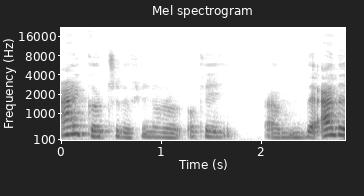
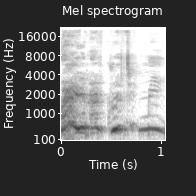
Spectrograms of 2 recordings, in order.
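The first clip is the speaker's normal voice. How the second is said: shrill, very high, raised screaming voice; 7 dB louder than usual. Retelling a colleague confronting her in front of others: imitating someone screaming at her. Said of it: "she was screaming at me".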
